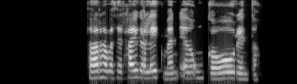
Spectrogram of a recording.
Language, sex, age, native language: Icelandic, female, 40-49, Icelandic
